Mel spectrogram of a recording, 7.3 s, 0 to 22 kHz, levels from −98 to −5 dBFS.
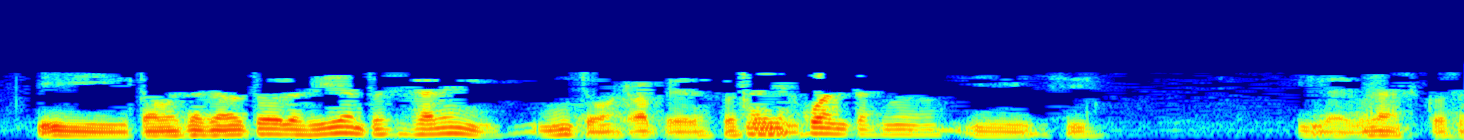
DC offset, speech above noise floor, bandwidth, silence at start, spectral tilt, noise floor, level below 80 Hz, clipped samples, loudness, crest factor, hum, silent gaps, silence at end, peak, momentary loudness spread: under 0.1%; 36 dB; 3.2 kHz; 0.2 s; -12.5 dB/octave; -62 dBFS; -48 dBFS; under 0.1%; -27 LUFS; 18 dB; none; none; 0 s; -10 dBFS; 11 LU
